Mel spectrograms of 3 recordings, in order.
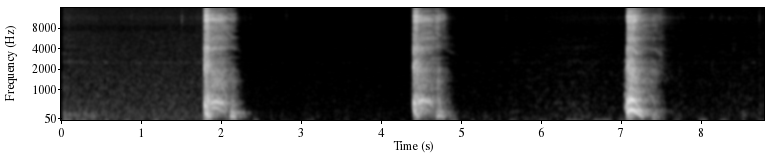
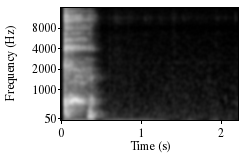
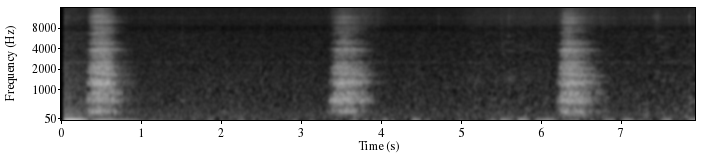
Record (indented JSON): {
  "three_cough_length": "8.8 s",
  "three_cough_amplitude": 32768,
  "three_cough_signal_mean_std_ratio": 0.21,
  "cough_length": "2.2 s",
  "cough_amplitude": 32767,
  "cough_signal_mean_std_ratio": 0.3,
  "exhalation_length": "7.9 s",
  "exhalation_amplitude": 4847,
  "exhalation_signal_mean_std_ratio": 0.43,
  "survey_phase": "beta (2021-08-13 to 2022-03-07)",
  "age": "65+",
  "gender": "Male",
  "wearing_mask": "No",
  "symptom_none": true,
  "smoker_status": "Ex-smoker",
  "respiratory_condition_asthma": false,
  "respiratory_condition_other": false,
  "recruitment_source": "REACT",
  "submission_delay": "2 days",
  "covid_test_result": "Negative",
  "covid_test_method": "RT-qPCR",
  "influenza_a_test_result": "Negative",
  "influenza_b_test_result": "Negative"
}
